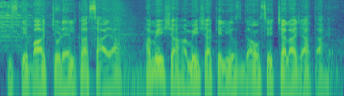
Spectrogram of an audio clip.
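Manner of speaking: usual speaking voice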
